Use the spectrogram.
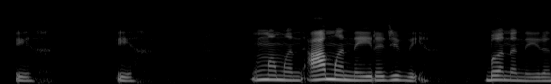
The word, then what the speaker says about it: ver: most parts of Brazil, this ver is going to sound more like an air going out of your throat. Er.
